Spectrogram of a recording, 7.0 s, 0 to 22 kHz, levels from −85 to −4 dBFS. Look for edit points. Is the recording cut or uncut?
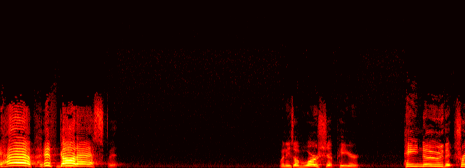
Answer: cut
